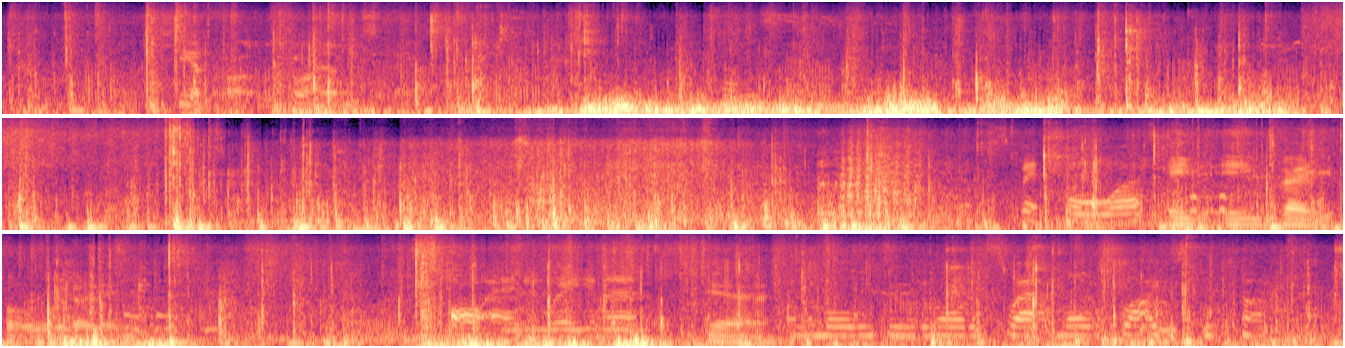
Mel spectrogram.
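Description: Horses walking on a hard, dry woodland dirt track, hooves clopping, with a louder low rumble on the microphone about three to six seconds in. Riders' voices talk indistinctly, mostly in the second half.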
